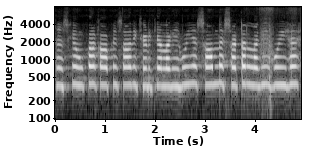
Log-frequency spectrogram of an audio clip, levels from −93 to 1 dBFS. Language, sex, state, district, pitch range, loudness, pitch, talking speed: Urdu, female, Bihar, Saharsa, 360-375 Hz, -15 LUFS, 370 Hz, 170 wpm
